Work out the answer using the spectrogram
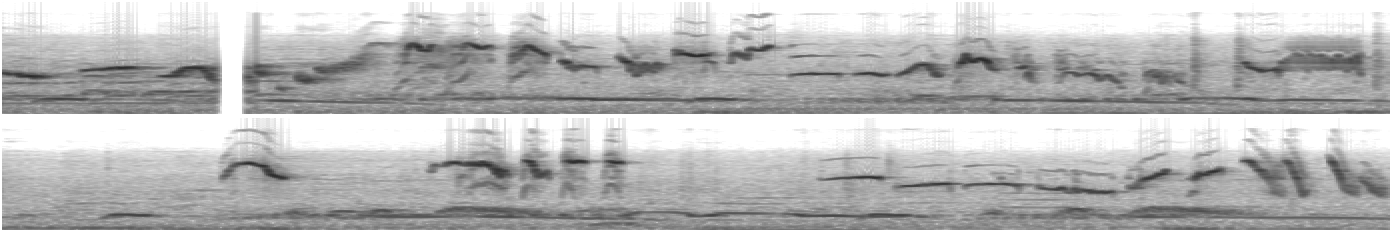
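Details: White-rumped shama singing trotol full isian: a steady stream of varied whistles, sweeping upslurs and sharp chattering phrases, with brief pauses and a constant low hum with soft gliding tones underneath.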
